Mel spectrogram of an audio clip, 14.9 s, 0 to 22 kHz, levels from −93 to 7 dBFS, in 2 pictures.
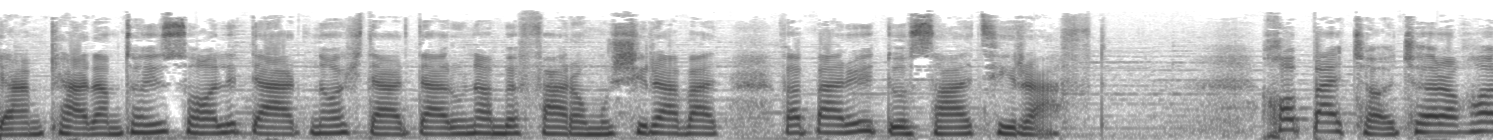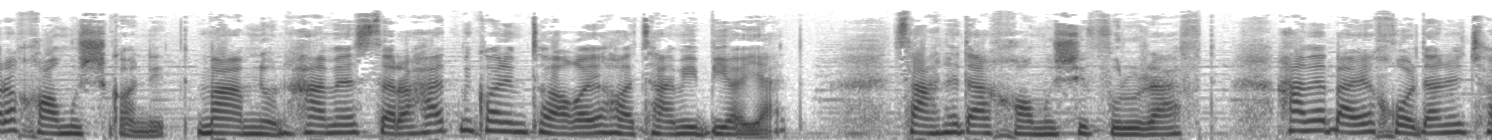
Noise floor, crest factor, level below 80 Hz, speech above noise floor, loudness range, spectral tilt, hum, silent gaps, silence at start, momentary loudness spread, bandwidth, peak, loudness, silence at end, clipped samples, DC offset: -45 dBFS; 12 dB; -52 dBFS; 25 dB; 2 LU; -4.5 dB/octave; none; none; 0 s; 7 LU; 15.5 kHz; -8 dBFS; -20 LUFS; 0 s; under 0.1%; under 0.1%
